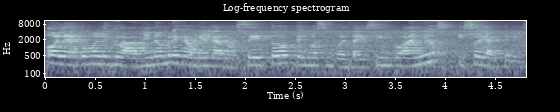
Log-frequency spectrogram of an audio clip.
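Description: A woman in her fifties, an actress, introducing herself at a casting with a bright, sociable greeting. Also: mid-range voice, fairly quick. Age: 50s. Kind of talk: self-introduction. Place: large bare photo studio. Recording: echoey studio, hum.

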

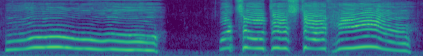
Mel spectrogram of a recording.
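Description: A woman's voice: extremely high pitch, drawn-out words, full character voice. A woman voicing a naive, earnest young male fish prince who talks about himself in the third person. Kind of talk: fan-made animated short film.

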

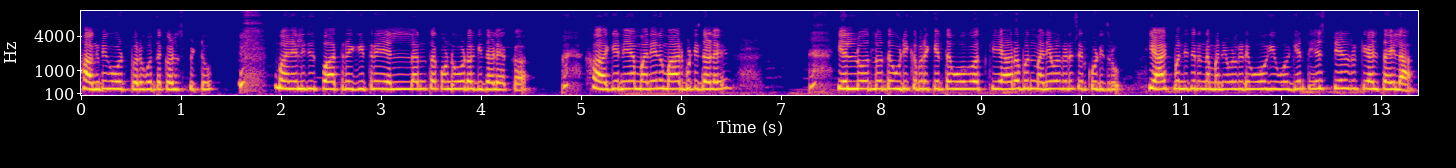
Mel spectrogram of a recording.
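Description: A woman's voice: sits high, monotone, very fast, no echo, highs cut off, natural voice. A woman voicing a young man whose wife cheated him, crying and pleading with his elder sister. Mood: tearful pleading. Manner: pleading, whimpering. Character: young man, deceived husband, weeping and pleading. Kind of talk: village family drama skit.

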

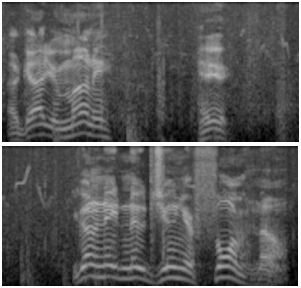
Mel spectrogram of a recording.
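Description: An actor playing a gruff, laconic American outlaw gunslinger in a Western video game, with dry delivery. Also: male voice, on the high side, sing-song, measured pace, fairly bright tone, a little hiss or hum. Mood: dry, matter-of-fact. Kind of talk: game cutscene acting.

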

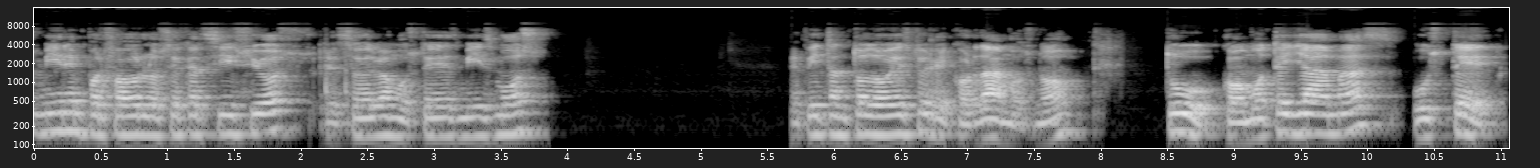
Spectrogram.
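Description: A man teaching Spanish, reading workbook exercises aloud and patiently repeating phrases for learners. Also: fairly high pitch. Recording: roomy, dull lo-fi sound.

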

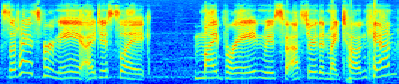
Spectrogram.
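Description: A woman's voice: a little high, unhurried, poor audio. A woman with a slight lisp on her S sounds, chatting casually and reacting playfully while she plays a game. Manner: animated, playful, shouts at the game. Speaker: vtuber playing a game. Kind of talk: casual chat while gaming.

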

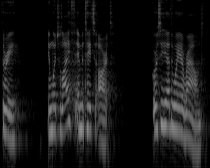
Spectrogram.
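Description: A woman's voice: medium pitch, lively intonation, normal speed, soft background music, natural voice. A woman playing an arch narrator announcing scenes in scripted radio-play narration. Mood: wry.

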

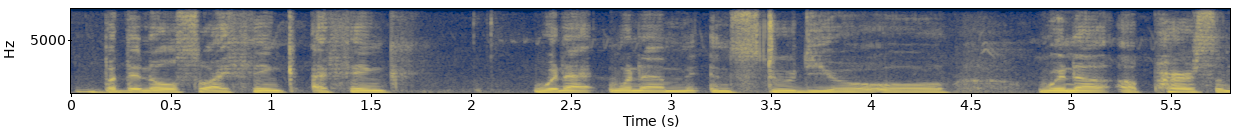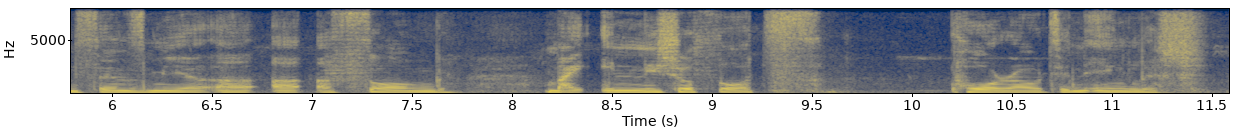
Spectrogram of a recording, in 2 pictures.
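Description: A Ugandan man in his thirties, a musician sitting outdoors on a golf course and reflecting in a relaxed interview, with lots of restarts and chuckles. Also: medium pitch, measured pace, a little hiss or hum. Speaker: musician and guest of a music talk show.

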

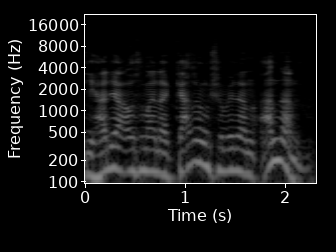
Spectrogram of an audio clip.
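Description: A man's voice: medium pitch, lively intonation, fast, no echo. A middle-aged man rambling casually to his viewers in a colloquial, disjointed monologue. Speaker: vlogger presenting music. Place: small dim room, indoors, seated at a table.

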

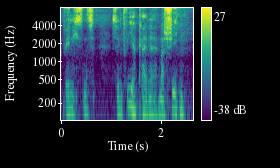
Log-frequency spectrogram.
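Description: A man's voice: mid-range voice, unhurried, bright, forceful tone, slightly rough, exaggerated voice. An actor playing a flirtatious, affable male research colleague in a science-fiction radio drama.

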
